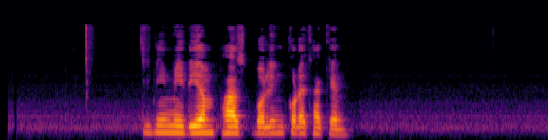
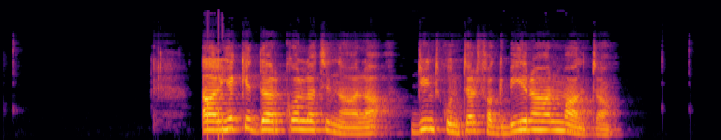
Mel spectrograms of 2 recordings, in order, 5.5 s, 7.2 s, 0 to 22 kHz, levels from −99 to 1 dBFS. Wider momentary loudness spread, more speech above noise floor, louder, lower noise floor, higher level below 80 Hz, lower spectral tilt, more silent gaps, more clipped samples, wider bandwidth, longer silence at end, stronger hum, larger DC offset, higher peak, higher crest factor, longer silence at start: first, 14 LU vs 11 LU; second, 43 dB vs over 72 dB; second, -25 LUFS vs -18 LUFS; second, -67 dBFS vs under -90 dBFS; second, -80 dBFS vs -60 dBFS; about the same, -6.5 dB/octave vs -5.5 dB/octave; neither; neither; first, 11.5 kHz vs 9.2 kHz; first, 2.05 s vs 1.05 s; neither; neither; about the same, -4 dBFS vs -2 dBFS; first, 26 dB vs 18 dB; second, 1.45 s vs 2 s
